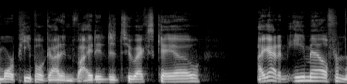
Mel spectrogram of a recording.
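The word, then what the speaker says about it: 2XKO: you played any any 2x KO?" I guess is that is the right way to pronounce it. It is not double KO, which would have been a more fun name.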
